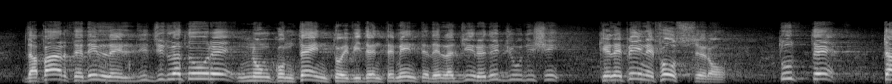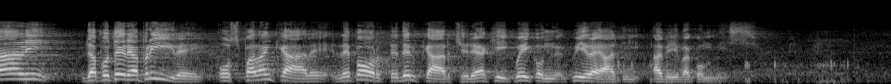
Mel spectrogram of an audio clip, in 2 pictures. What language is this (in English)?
Italian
